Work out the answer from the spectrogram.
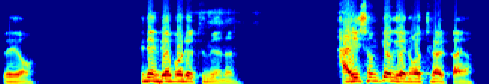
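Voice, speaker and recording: A man's voice: medium pitch, normal speed, mellow. A male pastor preaching a conversational sermon, telling a story and constantly asking the congregation rhetorical questions.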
